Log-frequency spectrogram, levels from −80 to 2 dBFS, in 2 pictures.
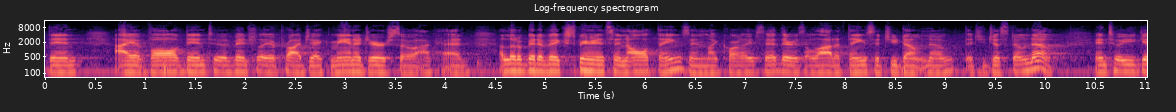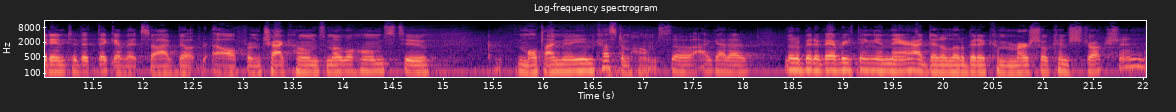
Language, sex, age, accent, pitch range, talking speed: English, male, 20-39, American, 115-130 Hz, 210 wpm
